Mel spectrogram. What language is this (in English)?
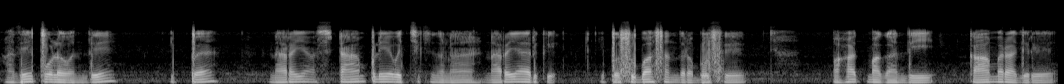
Tamil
